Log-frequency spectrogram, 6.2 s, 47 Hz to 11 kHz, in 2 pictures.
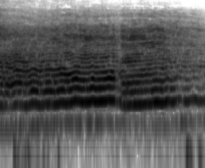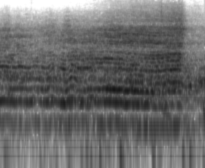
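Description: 80cc shifter karts racing at the IKF Grand Nationals give a loud, close, high-pitched engine whine that dips as they brake into a turn and then climbs again as they accelerate out.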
